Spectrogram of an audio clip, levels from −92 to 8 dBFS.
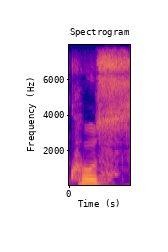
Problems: none marked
